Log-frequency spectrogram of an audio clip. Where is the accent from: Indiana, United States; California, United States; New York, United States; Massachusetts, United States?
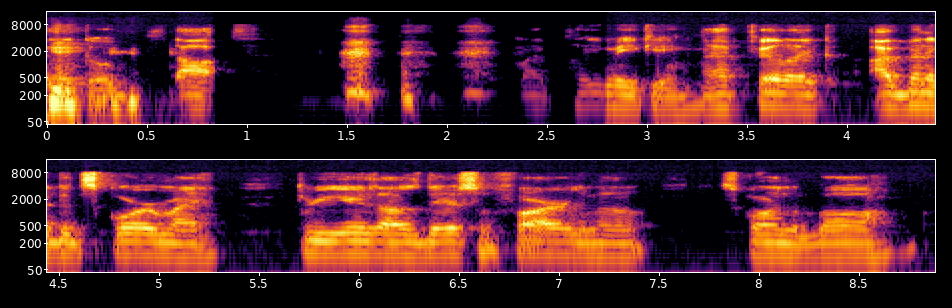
Massachusetts, United States; Boston; I was born in Boston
